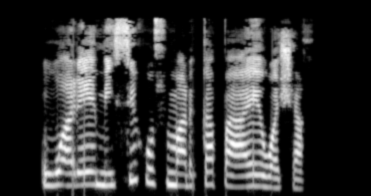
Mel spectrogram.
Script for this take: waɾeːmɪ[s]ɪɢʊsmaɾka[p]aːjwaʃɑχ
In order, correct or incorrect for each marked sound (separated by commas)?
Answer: correct, correct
